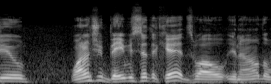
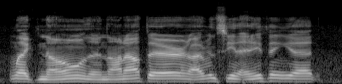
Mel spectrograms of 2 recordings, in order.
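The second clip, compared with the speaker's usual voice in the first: ordinary talk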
